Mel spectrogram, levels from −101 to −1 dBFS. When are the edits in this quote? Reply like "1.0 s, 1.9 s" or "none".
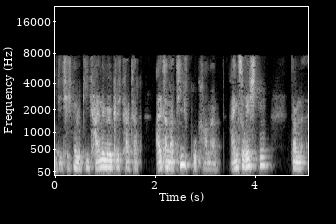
3.4 s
